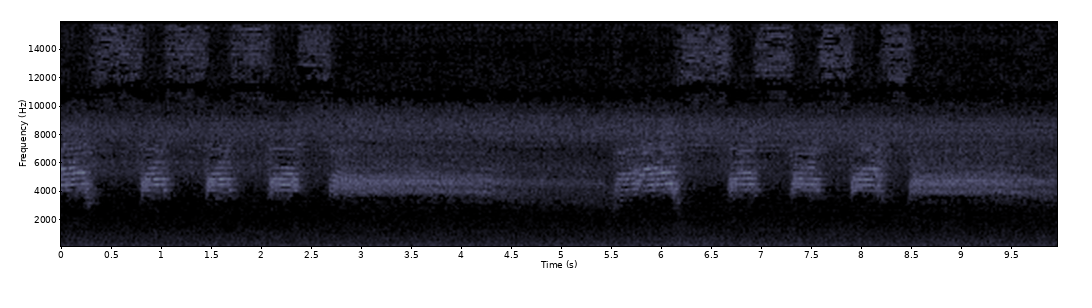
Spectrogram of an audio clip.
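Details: High, dense insect buzz of cicadas at night in summer, pulsing in groups of about four louder beats, with a pause of steady droning between the groups.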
